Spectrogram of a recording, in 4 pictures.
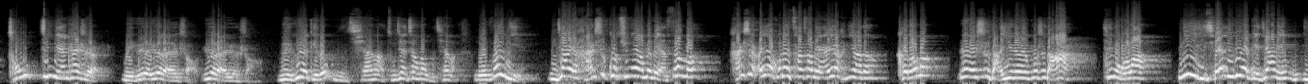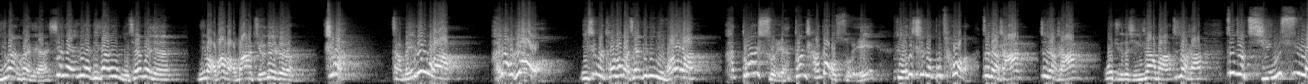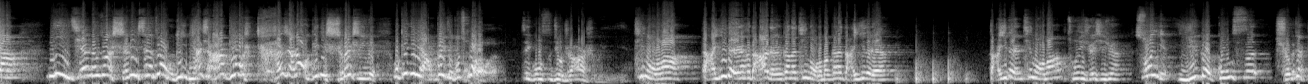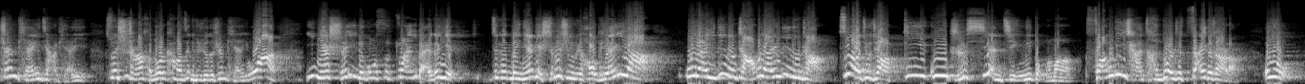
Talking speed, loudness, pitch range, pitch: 405 characters per minute, -7 LUFS, 255-380 Hz, 310 Hz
